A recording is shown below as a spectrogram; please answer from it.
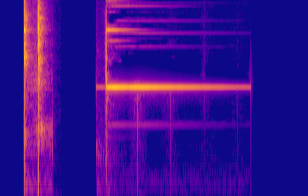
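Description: Subscribe-button animation sound effects: a quick mouse double-click, then a single bright bell ding for the notification bell that rings out and fades over about a second.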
